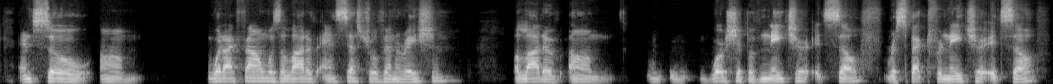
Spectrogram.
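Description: Over a quiet background, a man with an American accent uses an ordinary speaking voice, talking fairly slowly with fairly even intonation. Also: medium pitch for a man. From New York City. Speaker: novelist. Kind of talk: interview.

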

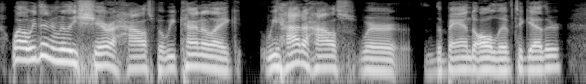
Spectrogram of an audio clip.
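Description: A man with an American accent has an unremarkable speaking voice at a medium pitch. He talks at a moderate pace with lively intonation and hardly any pauses. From New Jersey. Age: 40s. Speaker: craft beer brewer and podcast host. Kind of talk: casual chat. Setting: video call.

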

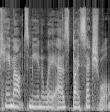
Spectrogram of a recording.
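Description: A woman with an American accent speaks at medium pitch in a somewhat breathy voice, recorded very cleanly against a silent background. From US South, Mobile, Alabama. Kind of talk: casual interview. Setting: parish.

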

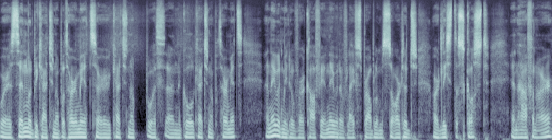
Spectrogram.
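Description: A man with a Northern Irish accent talks at a fairly quick pace in a very deep, low pitch. His tone is dark, mellow and somewhat breathy, with fairly even intonation. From Northern Ireland. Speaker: men's mental health advocate. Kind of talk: casual interview.

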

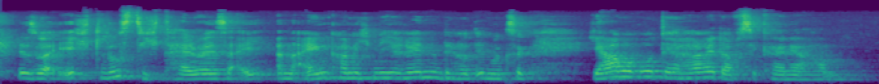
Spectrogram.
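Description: A woman with an Austrian accent talks very fast at a fairly high pitch, her intonation fairly even. Audible room echo and noticeable background noise are present. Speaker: relationship coach. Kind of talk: interview.

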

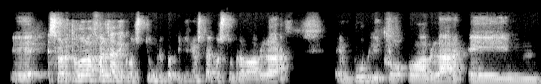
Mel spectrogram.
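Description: A man speaks at a fairly quick pace, his pitch fairly high and his pitch variation ordinary. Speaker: copywriter and entrepreneur. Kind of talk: interview. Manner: fast.

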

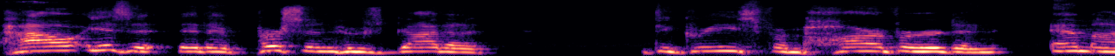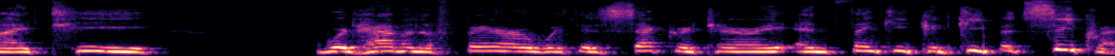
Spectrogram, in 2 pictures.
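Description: Fairly even intonation at a very slow pace against a quiet background. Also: man, high pitch for a man. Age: 70s. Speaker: author and speaker. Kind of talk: interview.

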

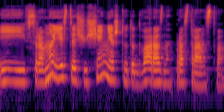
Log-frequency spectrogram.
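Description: Here is an ordinary speaking voice at a moderate pace. The recording is very clean, with a silent background. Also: woman. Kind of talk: casual chat.

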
